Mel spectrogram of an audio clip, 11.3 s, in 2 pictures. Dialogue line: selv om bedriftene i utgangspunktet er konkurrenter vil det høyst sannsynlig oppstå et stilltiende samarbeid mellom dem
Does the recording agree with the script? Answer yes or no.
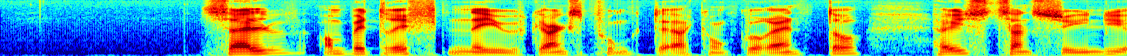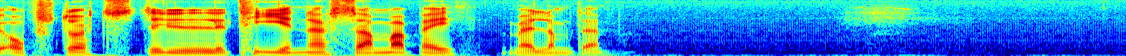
no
